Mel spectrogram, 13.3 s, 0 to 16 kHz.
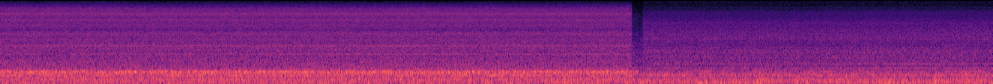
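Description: A Boeing 737 MAX 8 jet takes off from Aeroparque, heard from inside the cabin as a steady, loud broadband engine roar and rushing hiss that drops slightly in level partway through.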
